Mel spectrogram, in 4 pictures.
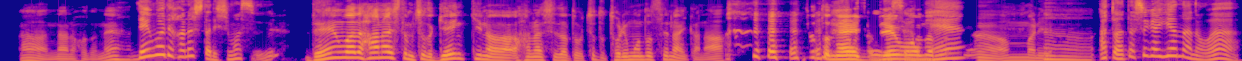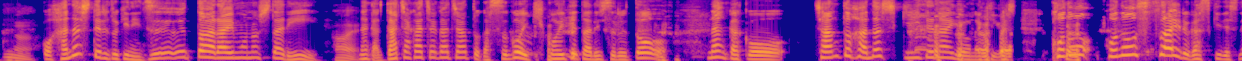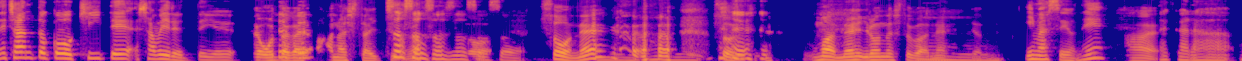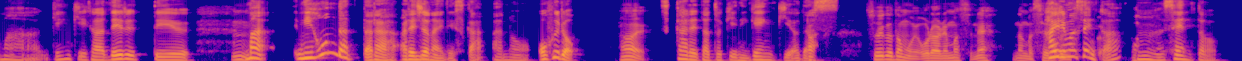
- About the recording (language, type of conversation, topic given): Japanese, unstructured, 疲れたときに元気を出すにはどうしたらいいですか？
- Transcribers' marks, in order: laugh; laugh; laugh; chuckle; laugh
